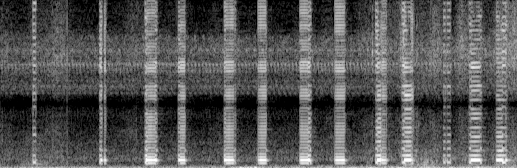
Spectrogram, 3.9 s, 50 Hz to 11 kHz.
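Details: CF77 metal detector with 9-inch coil in mode one, iron audio on: short, repeated mid-pitched blips about three a second over soft ground noise as the coil passes a piece of iron.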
